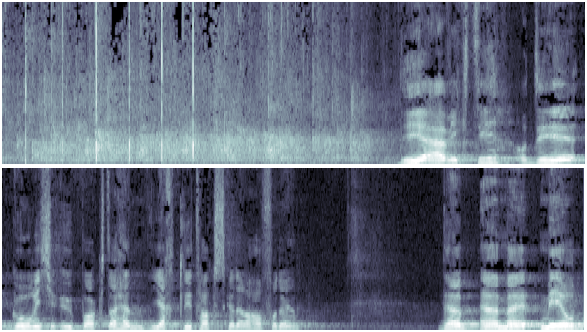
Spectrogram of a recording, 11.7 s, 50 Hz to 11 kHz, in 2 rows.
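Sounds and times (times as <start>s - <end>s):
church audience applauding: 0.0s - 4.0s
speech: 4.0s - 8.9s, 10.2s - 11.6s.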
